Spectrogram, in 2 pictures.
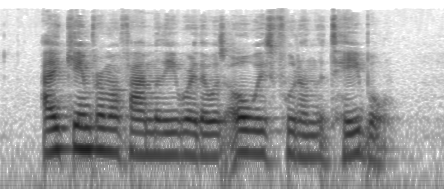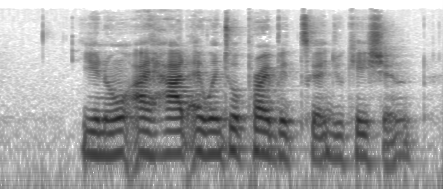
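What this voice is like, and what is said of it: Latin American accent in English. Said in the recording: “here I am seen as a Latina, and yes, I, you know, have an accent”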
